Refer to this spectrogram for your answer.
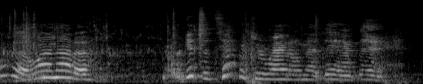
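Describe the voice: A woman speaks in a fairly high voice with big pitch swings. Room echo can be heard. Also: moderate pace.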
